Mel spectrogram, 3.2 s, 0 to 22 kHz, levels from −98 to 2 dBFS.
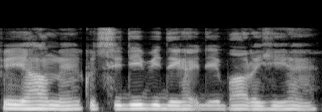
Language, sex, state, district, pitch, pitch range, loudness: Hindi, male, Arunachal Pradesh, Lower Dibang Valley, 125 Hz, 120-130 Hz, -16 LUFS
